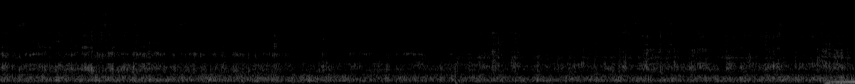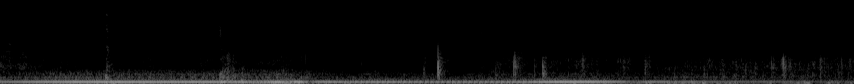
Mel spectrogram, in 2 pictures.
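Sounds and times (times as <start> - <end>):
faint outdoor ambience: 0.0 - 17.0
car engine idling: 8.2 - 17.0.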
